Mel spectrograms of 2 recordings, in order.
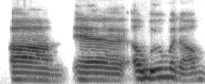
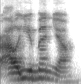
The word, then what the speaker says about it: aluminium: Aluminum or aluminium.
